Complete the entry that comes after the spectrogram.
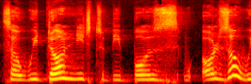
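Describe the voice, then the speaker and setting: This woman speaks with a non-native accent. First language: not English. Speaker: AI auditor on panel. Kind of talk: live panel discussion.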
